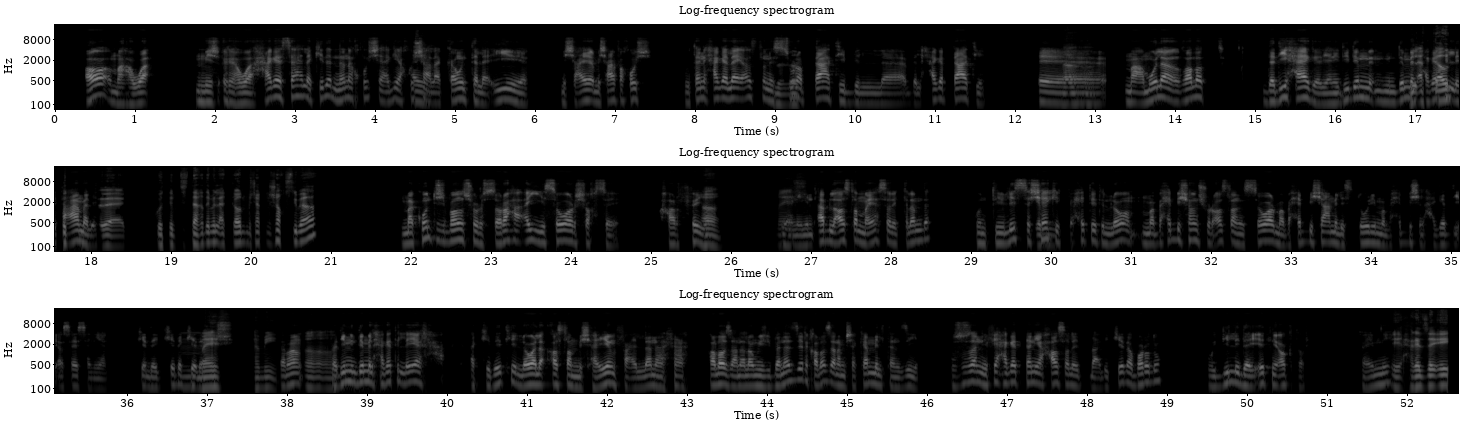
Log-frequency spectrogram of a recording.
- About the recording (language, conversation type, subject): Arabic, podcast, بتخاف على خصوصيتك مع تطور الأجهزة الذكية؟
- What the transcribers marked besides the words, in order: in English: "الaccount"; in English: "والaccount"; in English: "الaccount"; in English: "story"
